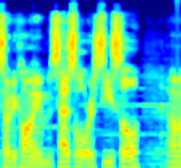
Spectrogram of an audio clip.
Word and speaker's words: Cecil: getting confused they started calling him cecil or cecil and i'm like no it's cecil but i'm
